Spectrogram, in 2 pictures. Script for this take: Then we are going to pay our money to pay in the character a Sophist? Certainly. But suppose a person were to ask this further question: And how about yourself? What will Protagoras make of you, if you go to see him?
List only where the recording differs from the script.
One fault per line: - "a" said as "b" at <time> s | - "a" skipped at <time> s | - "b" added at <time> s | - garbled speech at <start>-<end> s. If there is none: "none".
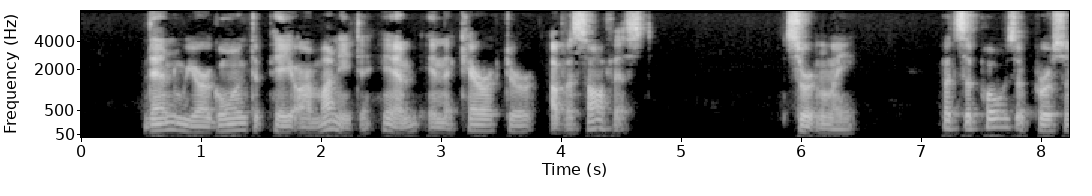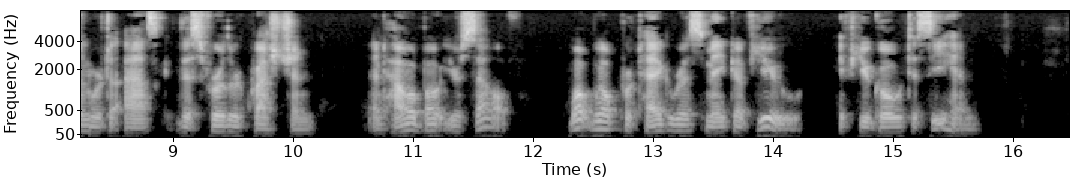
- "pay" said as "him" at 2.4 s
- "of" added at 3.9 s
